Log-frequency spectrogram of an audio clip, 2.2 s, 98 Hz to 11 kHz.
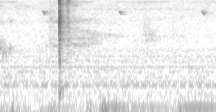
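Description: A single sharp keystroke on a computer keyboard, close and quiet, over a faint room hum, as arrow keys are pressed while working in Illustrator CS6.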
